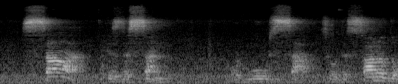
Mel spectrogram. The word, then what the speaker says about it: Musa: We don't pronounce him Moses. We pronounce him Musa.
